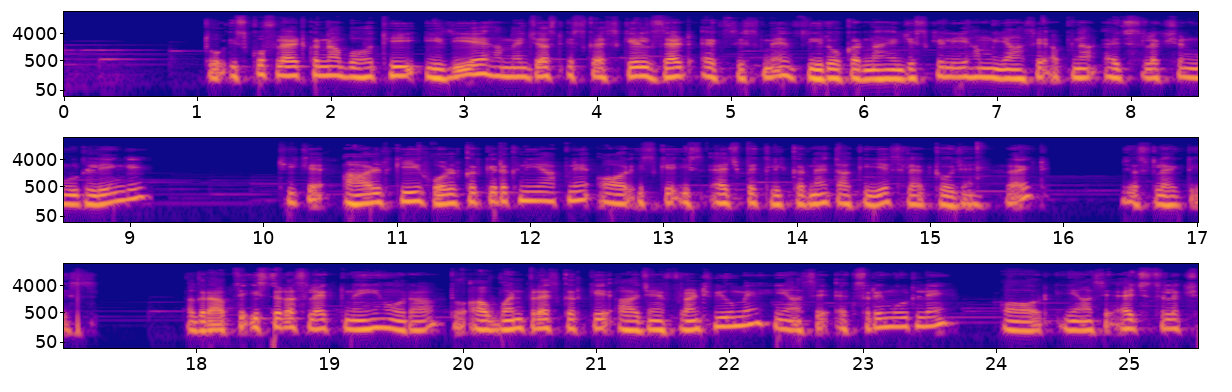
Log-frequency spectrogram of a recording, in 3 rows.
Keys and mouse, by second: 0.1 ctrl+space, 0.1 click, 15.4-17.7 middle drag, 20.5 KP_1, 23.1 click.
